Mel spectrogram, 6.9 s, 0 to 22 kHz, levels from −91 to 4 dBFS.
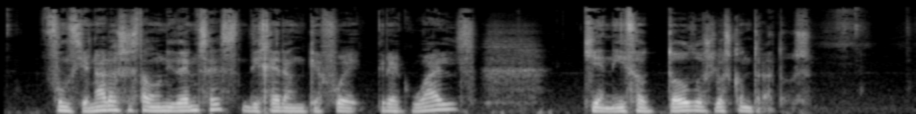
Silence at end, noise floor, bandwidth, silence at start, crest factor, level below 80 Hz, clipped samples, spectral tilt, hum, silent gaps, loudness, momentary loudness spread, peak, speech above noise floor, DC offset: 0.8 s; -50 dBFS; 16.5 kHz; 0.35 s; 18 dB; -56 dBFS; under 0.1%; -5 dB/octave; none; none; -22 LUFS; 16 LU; -4 dBFS; 29 dB; under 0.1%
